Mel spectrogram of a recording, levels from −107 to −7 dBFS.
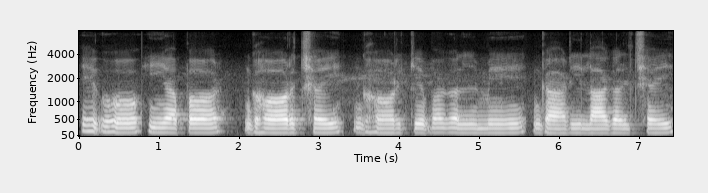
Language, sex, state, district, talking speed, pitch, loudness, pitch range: Maithili, male, Bihar, Samastipur, 95 wpm, 125 Hz, -18 LUFS, 125-130 Hz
